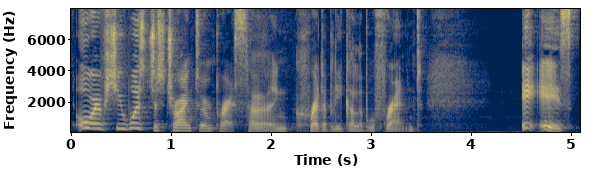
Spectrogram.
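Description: Animated woman pilot telling her story. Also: deep voice, moderate pace, vocal fry, exaggerated voice. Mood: reflective. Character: plucky young female bush pilot narrating her story. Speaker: actor in an audio play. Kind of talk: dramatic monologue, audio play narration.

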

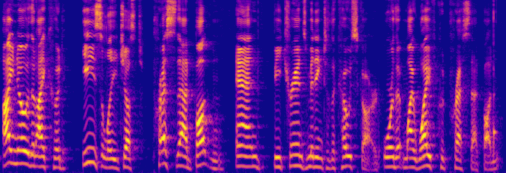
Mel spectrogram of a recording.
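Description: A middle-aged American man explaining things to camera as a video host, emphatically and with rhetorical questions, indoors at home. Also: a little high.

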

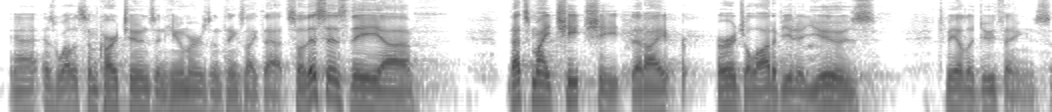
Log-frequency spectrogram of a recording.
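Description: A man's voice: lowish voice, clear, resonant tone. A man in his sixties giving a conversational keynote at a podium in a conference room, thinking aloud with fillers. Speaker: keynote speaker. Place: hotel conference room with audience. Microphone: podium mic. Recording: long reverb of a conference hall.

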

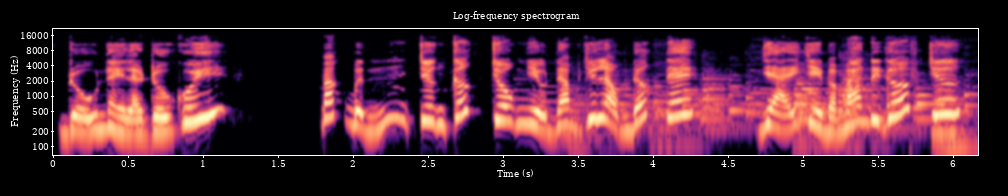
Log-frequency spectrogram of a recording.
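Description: A woman voicing a bossy, scheming village wife in a scolding, sly manner for an animated folk tale. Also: high-pitched, a little fast, music in the background.

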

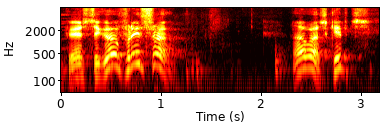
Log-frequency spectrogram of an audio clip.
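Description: A man's voice: high voice, big pitch swings, pushed and bright, a little hiss or hum, full character voice. A man playing a kindly, patient older master carpenter with a Bavarian accent and a homely manner in a children's radio play. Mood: friendly. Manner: unhurried, good-natured, homely.

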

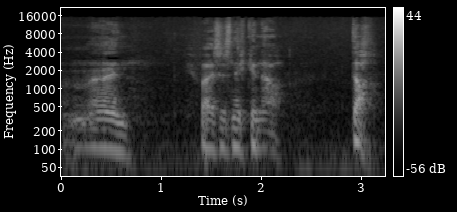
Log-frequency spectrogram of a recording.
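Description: An actor playing a composed, cryptic man with eerie visions of death in a German radio thriller, speaking deliberately. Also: fairly low pitch, level tone, creaky. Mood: horrified trance. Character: calm, eerily taunting man claiming visions of deaths.

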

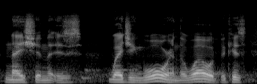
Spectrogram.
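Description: A young man holds a handheld mic and rattles off mocking questions at a quick clip. His delivery is dry and deadpan, a steady roast with no letup, recorded at an indoor event setup. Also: fairly low pitch. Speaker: interviewer. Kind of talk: teasing roast interview. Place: esports event backdrop, indoors.

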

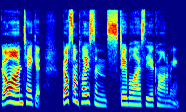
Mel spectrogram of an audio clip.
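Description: A woman's voice: medium pitch, animated, normal speed, close to an everyday voice. A woman playing a breezy, wisecracking female private detective in a noir audio drama, narrating and bantering. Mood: brisk. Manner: wisecracking, coolly playful.

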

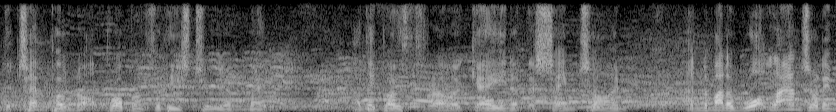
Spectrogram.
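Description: A man giving live ringside commentary on a kickboxing bout, analytical and offering his own view of the scoring. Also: fairly high pitch. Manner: analytical, gives personal opinions on the scoring. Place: indoor kickboxing venue with live audience. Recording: loud crowd and venue noise behind.

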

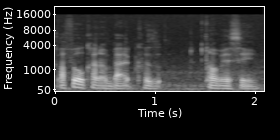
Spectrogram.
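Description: Low gravelly young man. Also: steady tone, mellow, a little hiss or hum. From Tanzania. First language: Swahili. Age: young adult. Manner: laid-back, slangy, drawn-out. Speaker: interviewer, fellow artist. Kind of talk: casual chat. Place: small carpeted room, seated in armchairs.

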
